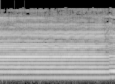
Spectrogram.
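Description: A man's voice holding one long sung note at a steady pitch, drawn out at the end of a line of a Pashto naat.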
